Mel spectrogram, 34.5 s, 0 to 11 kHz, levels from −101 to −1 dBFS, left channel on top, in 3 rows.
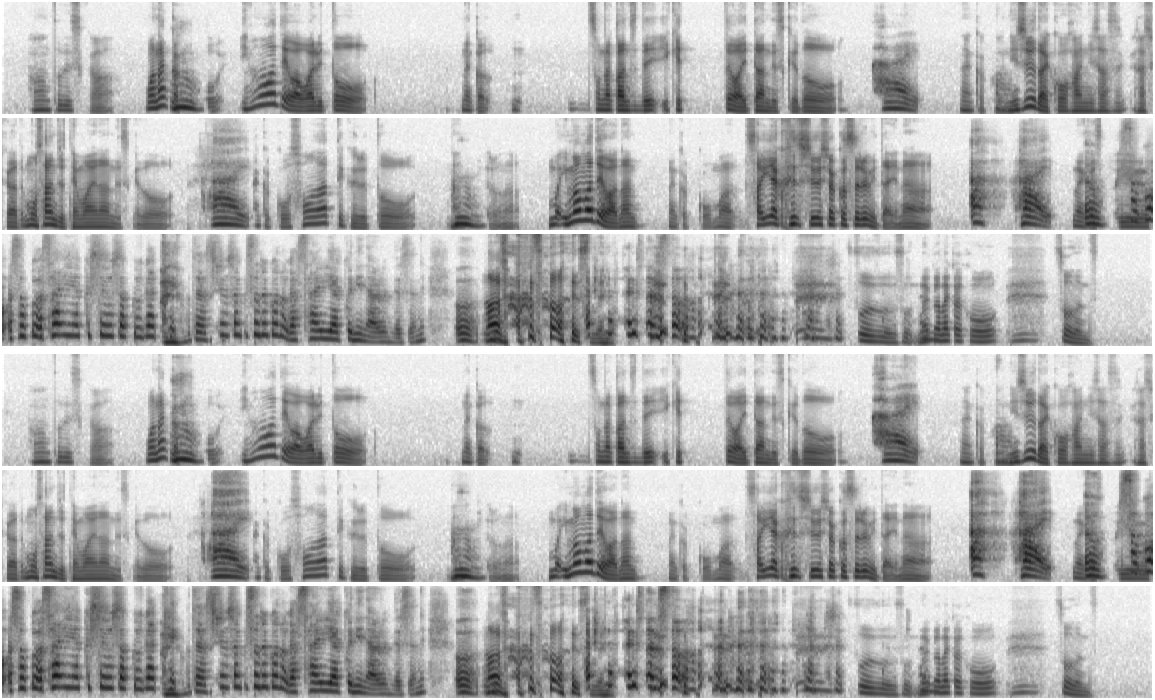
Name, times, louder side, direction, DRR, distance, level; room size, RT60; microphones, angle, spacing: voice 1, 0.3-1.1 1.4-1.8 2.1-3.6 4.6-5.2 5.7-6.8 7.2-8.3 9.6-13.2 14.3-15.6 16.0-16.7 17.0-17.9 18.2-20.8 22.2-23.0 24.6-24.9 27.9-29.1 29.5-29.7 30.1-30.6 31.0-34.0, left 2 dB, 35° left, 4.0 m, -26 dB
voice 2, 8.7-9.2 9.9-10.2 13.6-14.0 16.0-16.3 21.2-22.0 22.3-28.0 29.3-30.8 31.0-31.4 32.2-32.4, right 2 dB, 80° right, 6.9 m, -22 dB
open air
head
